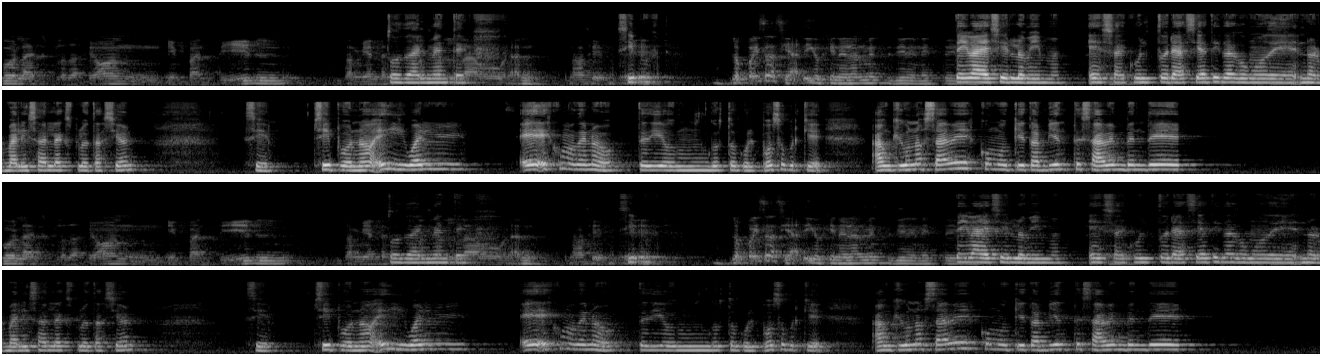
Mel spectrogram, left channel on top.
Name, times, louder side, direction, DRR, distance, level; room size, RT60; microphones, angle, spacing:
voice 1, 0.0-5.4 5.6-6.7 7.1-9.7 10.8-11.3 12.4-13.0, left 1 dB, ahead, 1.1 m, -39 dB
voice 2, 3.9-4.6 6.3-6.5 9.5-14.5 14.9-15.2 15.6-15.9 16.3-17.8 18.4-25.0, left 5 dB, 55° left, 0.4 m, -24 dB
16.0 x 7.1 x 2.7 m
head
